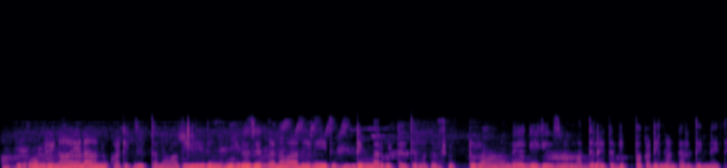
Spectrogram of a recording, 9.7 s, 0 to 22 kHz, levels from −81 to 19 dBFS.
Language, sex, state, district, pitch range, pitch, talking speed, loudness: Telugu, female, Andhra Pradesh, Chittoor, 190-205 Hz, 200 Hz, 140 wpm, -29 LUFS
